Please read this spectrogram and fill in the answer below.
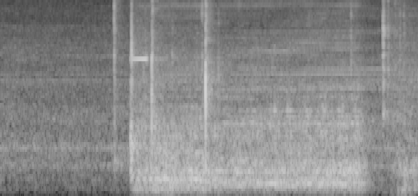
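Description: Automatic heat press's motor lifting the heated top plate after a pre-press. A steady mechanical whir starts about a second in and runs for about two and a half seconds, with clicks as it starts and stops.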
